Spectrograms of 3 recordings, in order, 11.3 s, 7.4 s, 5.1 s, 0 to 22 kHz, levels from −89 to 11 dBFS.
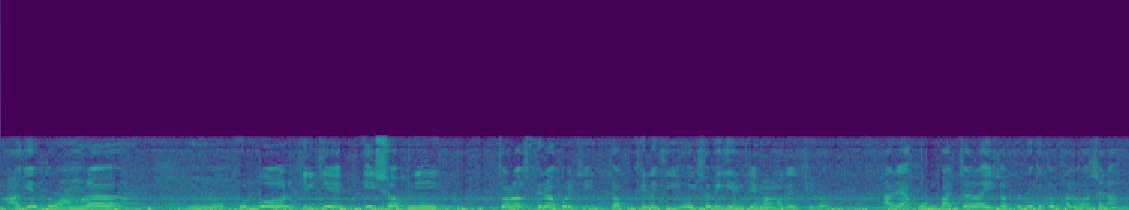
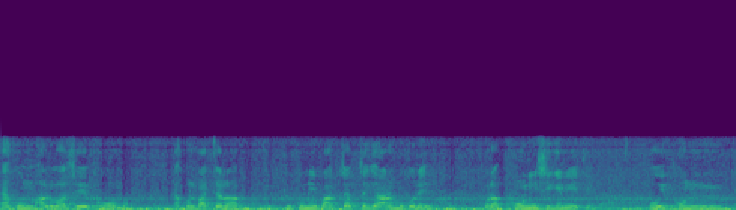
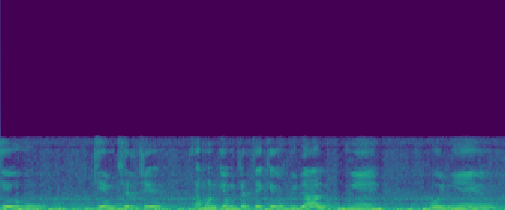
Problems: none marked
